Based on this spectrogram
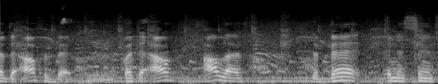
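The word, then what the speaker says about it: aleph: No, alf. It's alf. Yes, that's the order of the alphabet. But the alf the bed in a sense represents the containment of the alef.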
